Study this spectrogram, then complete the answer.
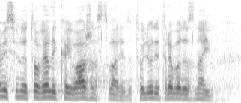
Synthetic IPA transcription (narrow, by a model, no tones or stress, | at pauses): amislimd̪ajet̪o̞ʋe̞likaiʋaːʒnast̪ʋaːɾid̪at̪oʎuːd̪it̪ɾebad̪aznajuː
